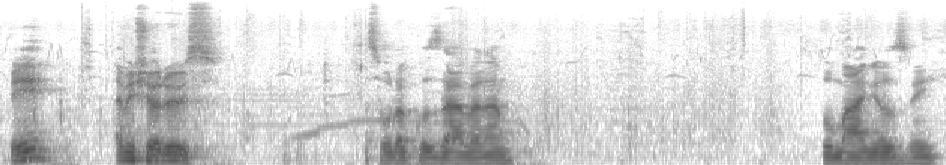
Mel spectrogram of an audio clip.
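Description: A man's voice: fairly low pitch, a bit bright, slight background noise. A man streaming a game and commenting casually, joking, swearing and chatting to his horse and viewers.

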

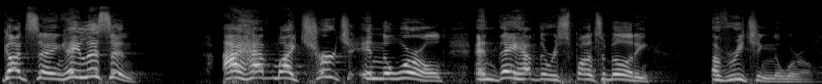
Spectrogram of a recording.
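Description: Male pastor, 30s, very high voice, energetic stage preaching. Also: measured pace. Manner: animated, call-and-response preaching, pacing the stage. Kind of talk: sermon. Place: church stage, large room.

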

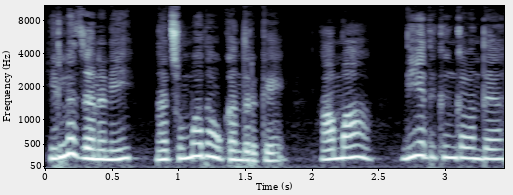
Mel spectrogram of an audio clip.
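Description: A woman voicing a quiet, withdrawn young man in a cartoon, with a Nagercoil Tamil accent and a curt, reserved manner. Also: mid-range voice, fast, no room sound, close to an everyday voice. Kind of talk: cartoon voice acting.

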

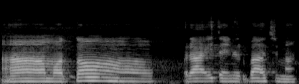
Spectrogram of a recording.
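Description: A man's voice: fairly high pitch, fairly even intonation, normal speed, a bit bright, slight background noise, lightly acted. A man voicing a friendly cartoon shopkeeper who chats up his customers. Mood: salesy. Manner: salesy, chatty. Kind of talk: cartoon voice acting.

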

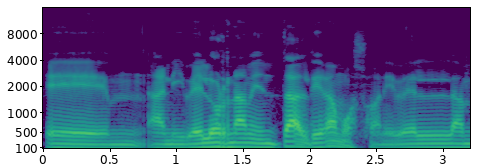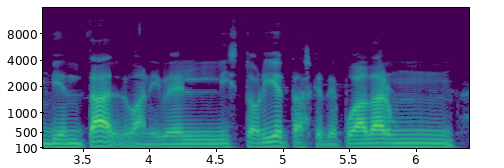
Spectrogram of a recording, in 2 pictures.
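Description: Gravelly, blunt man vlogging. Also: lowish voice, level tone, moderate pace, darkish tone, no room sound. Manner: blunt and profane, with many fillers and restarts. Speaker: football journalist and video host. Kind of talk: casual question-and-answer vlog. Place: in Qatar during the World Cup.

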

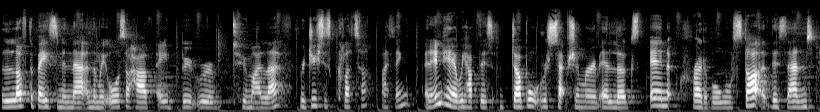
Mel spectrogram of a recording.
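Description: A young woman with a mid-range voice leads an upbeat walking tour of a large furnished house, speaking at a normal speed with hardly any pauses. She's enthusiastic and gestures as she moves, recorded on a lapel mic indoors.

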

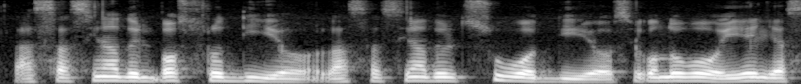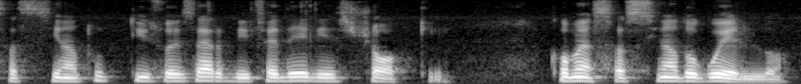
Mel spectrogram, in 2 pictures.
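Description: A man's voice: medium pitch, fairly even intonation, fairly quick, warm tone, close to an everyday voice. A man voicing an angry, argumentative atheist demagogue in an audiobook. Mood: furious.

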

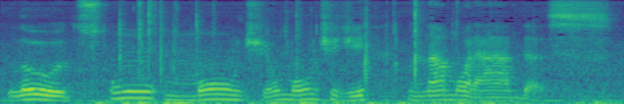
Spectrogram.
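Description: A man's voice: mid-range voice, animated, drawn-out words, noisy background. A man with a Brazilian Portuguese accent teaching English on a live stream, explaining patiently and greeting viewers by name, often ending with "alright?".

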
